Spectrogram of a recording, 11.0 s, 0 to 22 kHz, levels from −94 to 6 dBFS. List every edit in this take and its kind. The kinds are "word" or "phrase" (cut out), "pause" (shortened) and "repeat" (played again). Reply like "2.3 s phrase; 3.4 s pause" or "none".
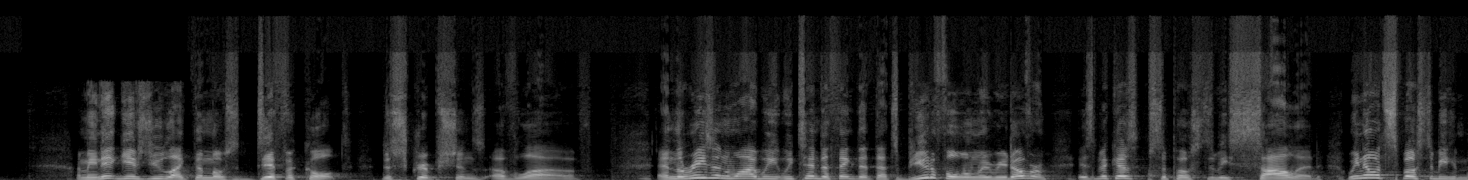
8.6 s phrase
